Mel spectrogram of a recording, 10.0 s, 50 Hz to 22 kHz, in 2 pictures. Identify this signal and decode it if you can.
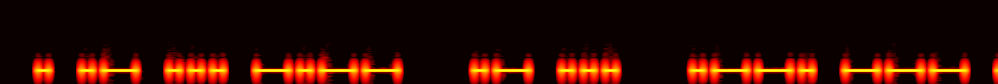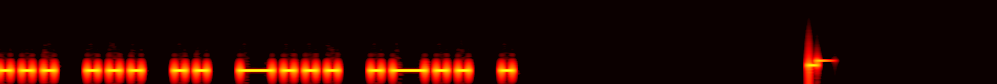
Morse code, heard as a keyed tone, about 22 wpm, 700 Hz. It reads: EASY AS POSSIBLE
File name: practice / 22wpm / Sets of 7 Words - 22wpm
